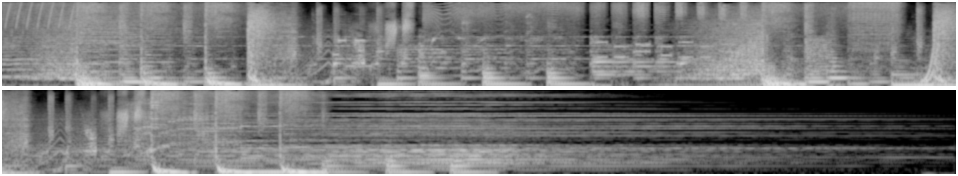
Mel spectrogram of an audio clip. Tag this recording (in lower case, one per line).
music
